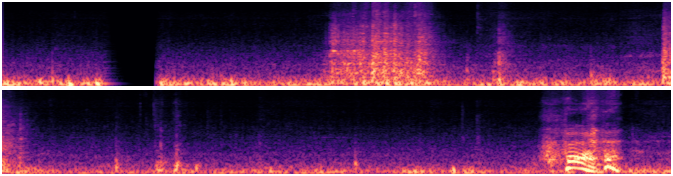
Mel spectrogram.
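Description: A man pulling out a metal patio chair and sitting down in it, heard as a scrape about two seconds in and a sharp click a second later, with a few small knocks, over a steady low rumble. A short voice sound comes near the end.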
